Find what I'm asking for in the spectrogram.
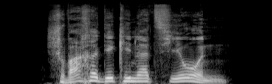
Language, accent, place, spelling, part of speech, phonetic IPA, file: German, Germany, Berlin, schwache Deklination, noun, [ˈʃvaχə ˌdeklinaˈt͡si̯oːn], De-schwache Deklination.ogg
- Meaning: weak declension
